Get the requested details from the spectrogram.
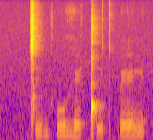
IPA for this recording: ǀ i˦ b ʔ u˦ ɦ e˧ ǃ i˨ t p e˦ n

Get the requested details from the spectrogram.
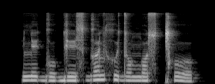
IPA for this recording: l e ɡ o ɡ e s ɡ ʌ l x ʊ d ɔ ŋ ɔ s ǀʰ o

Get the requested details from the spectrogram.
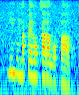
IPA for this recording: b ũ˦ b o˧ m a˦ k͡p ɛ˧ l ɔ˧ k a˧ ɾ a˨ w ɔ˨ k͡p a˨

